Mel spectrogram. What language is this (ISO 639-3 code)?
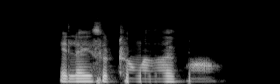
lss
